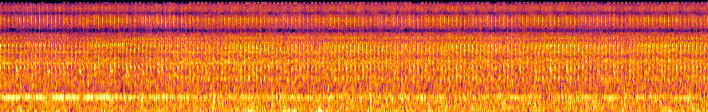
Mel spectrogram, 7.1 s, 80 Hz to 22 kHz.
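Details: Volkswagen Tiguan 1.4 on a cold morning start: uneven idle with a rattly knock about twice a second and a stumbling beat; cylinder 1 misfire with detonation knock, possible leaking line suspected.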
